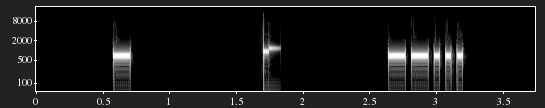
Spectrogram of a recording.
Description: Morse code, heard as a keyed tone, about 28 wpm, 700 Hz. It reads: T 7
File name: Single-Letter-Number-28wpm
